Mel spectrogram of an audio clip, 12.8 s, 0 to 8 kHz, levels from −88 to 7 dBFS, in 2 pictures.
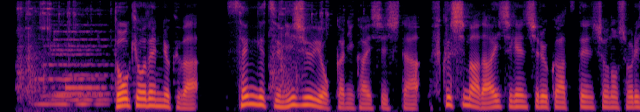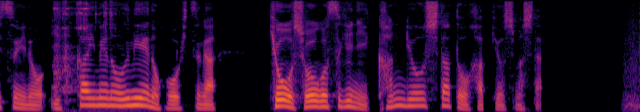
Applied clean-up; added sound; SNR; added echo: classical method spectral subtraction.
